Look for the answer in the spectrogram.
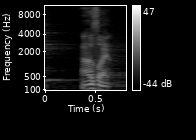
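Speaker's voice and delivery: usual speaking voice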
